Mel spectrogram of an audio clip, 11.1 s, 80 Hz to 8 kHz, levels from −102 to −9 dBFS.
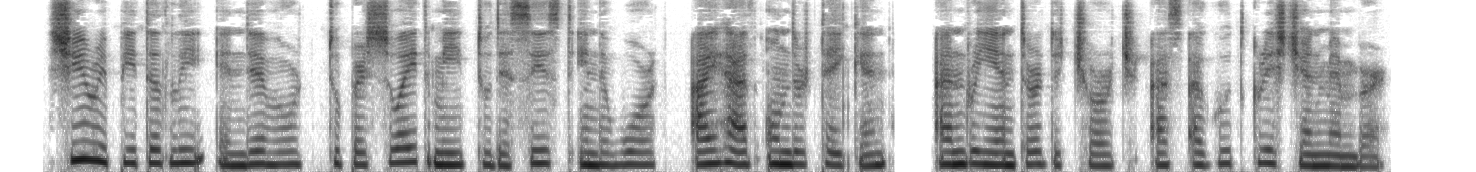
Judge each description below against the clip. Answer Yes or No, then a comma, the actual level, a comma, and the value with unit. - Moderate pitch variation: No, narrow, 2.3 semitones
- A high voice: Yes, high, 210 Hz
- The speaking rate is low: Yes, slow, 130 wpm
